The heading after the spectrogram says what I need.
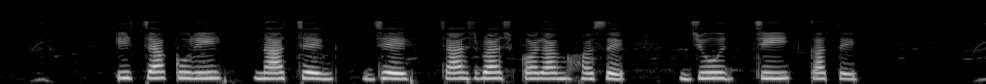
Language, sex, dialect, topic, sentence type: Bengali, female, Rajbangshi, agriculture, statement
